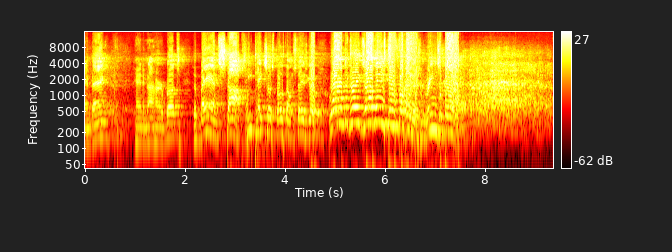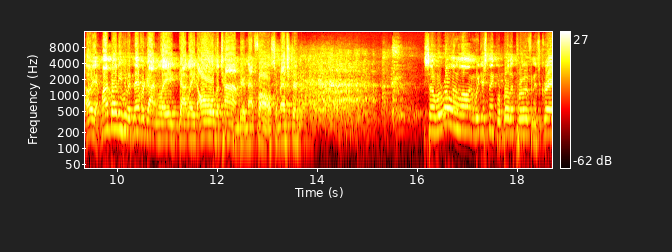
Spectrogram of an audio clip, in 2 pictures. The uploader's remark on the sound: Live From Charleston!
